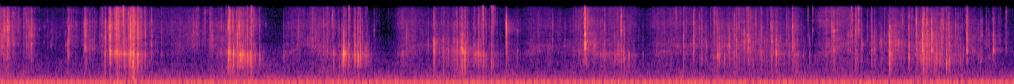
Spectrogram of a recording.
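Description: Fingers crush and crumble brittle, dry orange soap shavings in a glass bowl, then let the fragments fall. The result is a steady run of dry, bright crunches and crinkles with a low steady hum underneath, and a few louder crunch bursts stand out.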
